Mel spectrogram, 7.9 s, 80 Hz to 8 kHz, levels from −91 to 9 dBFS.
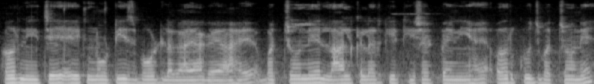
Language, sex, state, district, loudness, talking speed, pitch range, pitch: Hindi, male, Punjab, Fazilka, -18 LUFS, 165 wpm, 120-130 Hz, 120 Hz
